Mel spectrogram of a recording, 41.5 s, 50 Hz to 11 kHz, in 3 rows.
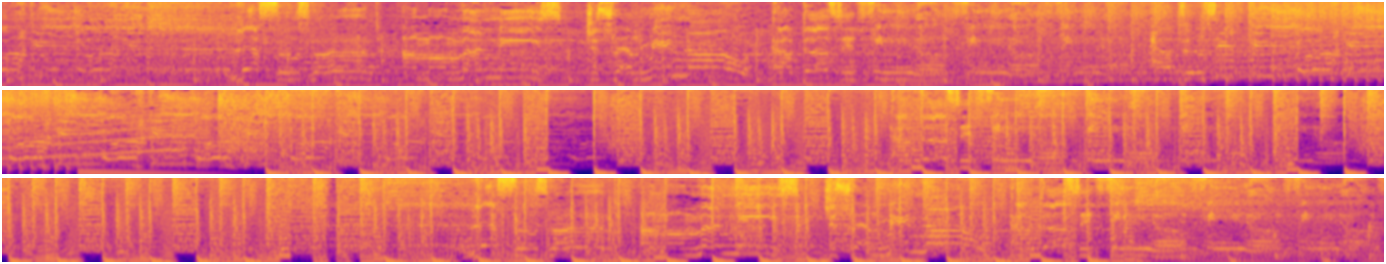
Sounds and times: Music: 0.0s - 41.4s.

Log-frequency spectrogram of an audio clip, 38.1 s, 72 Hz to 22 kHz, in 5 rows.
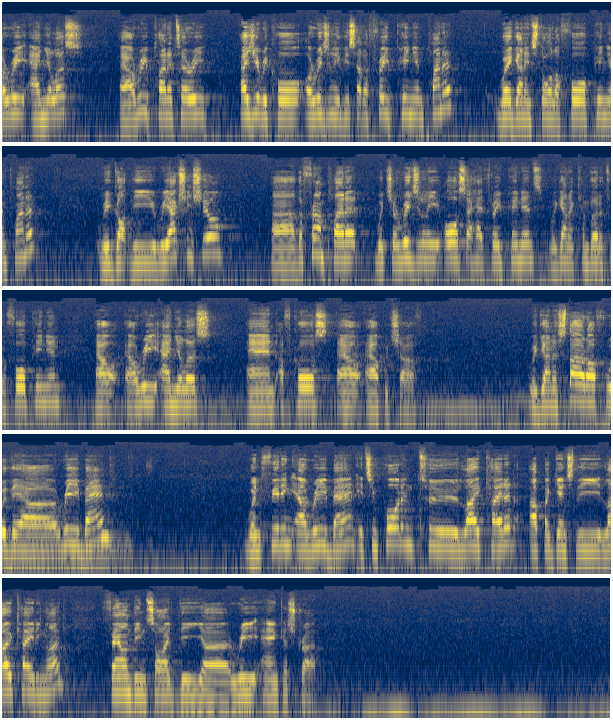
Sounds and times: Speech: 0.0s - 8.2s, 8.8s - 20.5s, 21.8s - 24.5s, 25.9s - 34.5s.

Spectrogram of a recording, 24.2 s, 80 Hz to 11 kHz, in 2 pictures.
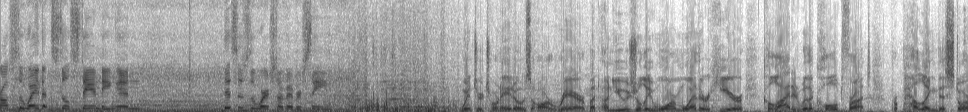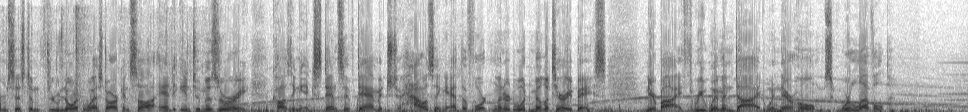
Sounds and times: Speech: 0.0s - 1.8s, 2.8s - 4.6s, 5.8s - 23.2s.

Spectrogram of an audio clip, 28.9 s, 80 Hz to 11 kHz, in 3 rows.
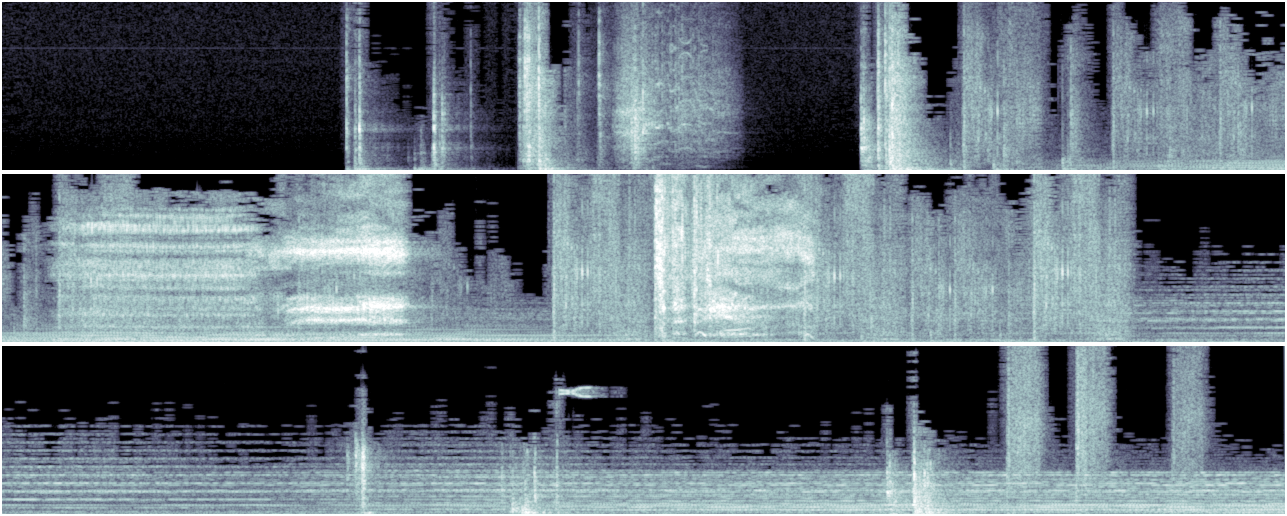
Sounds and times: Music: 7.4s - 28.8s.

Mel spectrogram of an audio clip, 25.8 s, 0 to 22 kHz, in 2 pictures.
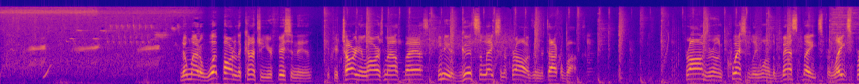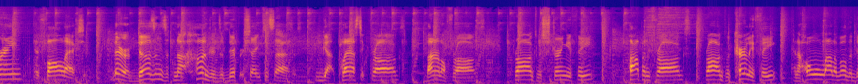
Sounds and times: Speech: 2.7s - 8.7s, 10.3s - 20.0s, 20.6s - 25.7s
Music: 4.2s - 25.7s.

